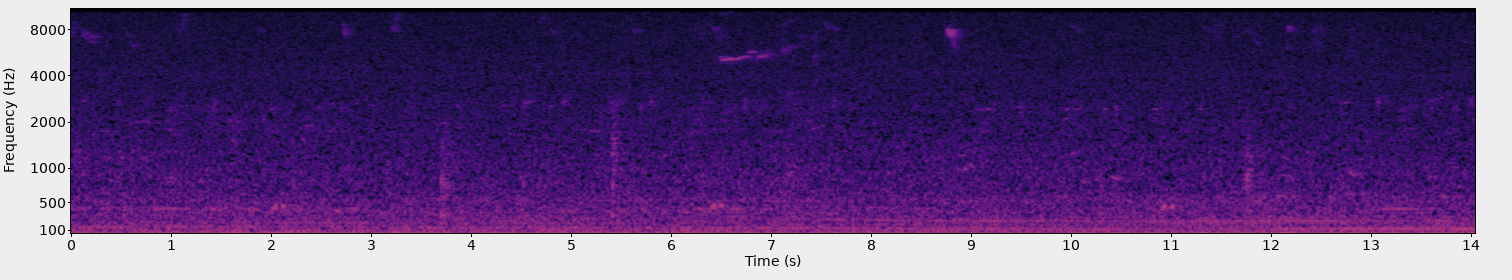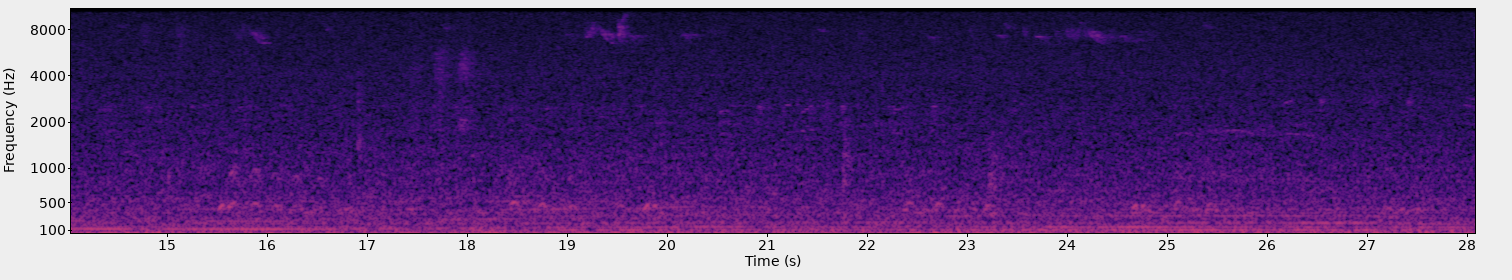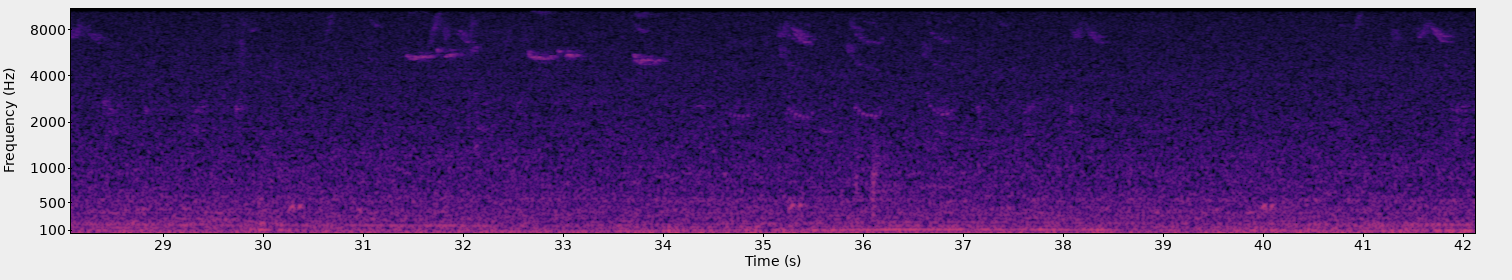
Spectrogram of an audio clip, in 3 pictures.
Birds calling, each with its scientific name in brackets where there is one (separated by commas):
Andean Motmot (Momotus aequatorialis), unidentified bird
